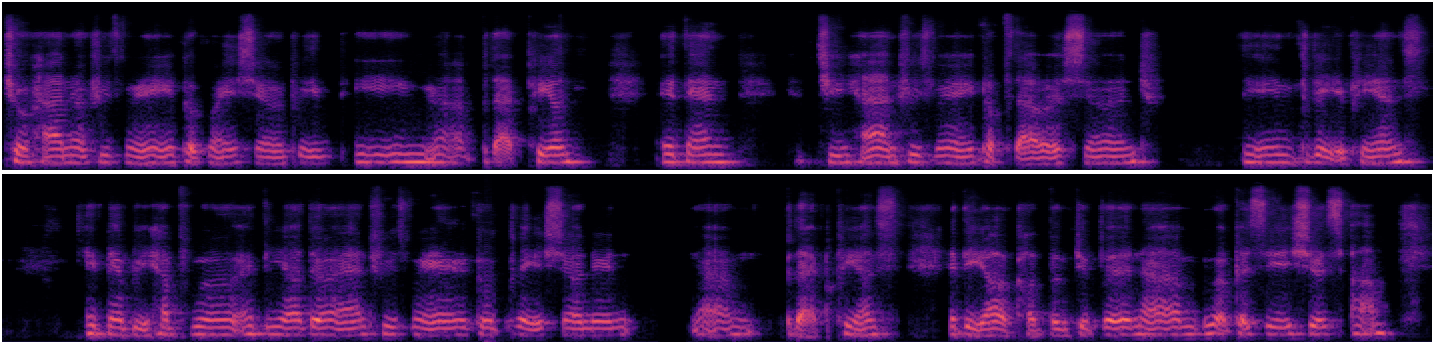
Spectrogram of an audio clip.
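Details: Adult deaf speaker, self-identified as a deaf person with a deaf accent, speaking at a public presentation; deaf speech (deaf accent).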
